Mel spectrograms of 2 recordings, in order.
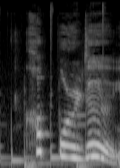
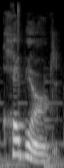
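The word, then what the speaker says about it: cupboard: 만약 제 가 그 단어 를 철자 하나하나 를 써서 외운다면 , 분명히 "cup-board" 라고 외울 거 예요 . 하지만 실제로 는 이 단어는 " 큐버드 " 라고 발음 합니다 .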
